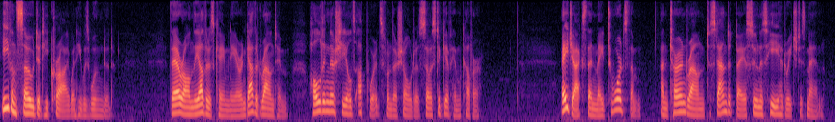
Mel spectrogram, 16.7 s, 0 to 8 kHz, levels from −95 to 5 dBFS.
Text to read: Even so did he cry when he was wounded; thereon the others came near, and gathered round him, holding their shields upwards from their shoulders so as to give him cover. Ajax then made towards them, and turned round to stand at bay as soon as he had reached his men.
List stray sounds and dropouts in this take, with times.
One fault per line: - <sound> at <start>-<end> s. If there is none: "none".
none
